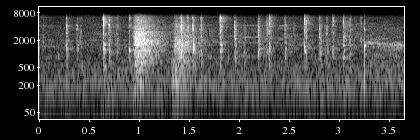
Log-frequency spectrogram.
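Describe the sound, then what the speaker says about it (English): Someone types a password on a computer keyboard: a quick, uneven run of soft, close key clicks with slight pauses, fairly faint against a quiet room. "So I'm going to come in here and put my password in."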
